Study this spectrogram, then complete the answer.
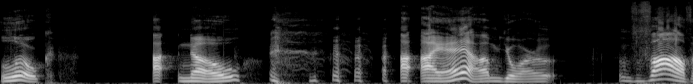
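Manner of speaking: very loud, halting, quirky stop-start bursts. Doing Darth Vader's line to Luke in another actor's voice, as a Christopher Walken impression. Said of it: "I went with Christopher Walken".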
